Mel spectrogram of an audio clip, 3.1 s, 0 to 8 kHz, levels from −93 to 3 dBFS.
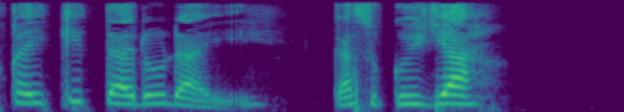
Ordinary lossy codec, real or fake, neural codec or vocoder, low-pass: MP3, 48 kbps; real; none; 7.2 kHz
